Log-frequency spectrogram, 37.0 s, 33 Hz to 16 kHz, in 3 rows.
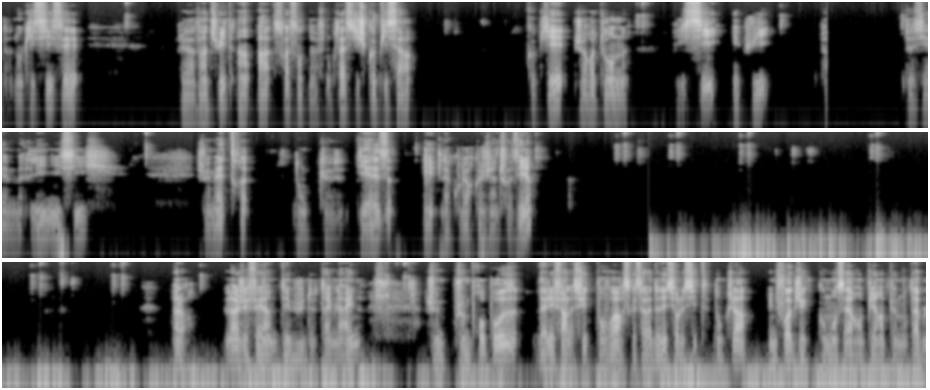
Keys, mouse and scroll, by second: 0.6-1.8 drag, 3.4 right click, 4.9 click, 6.4 ctrl+c, 8.4 click, 10.4 click, 12.0-14.4 drag, 18.8 ctrl+v, 20.5 click, 21.2 click, 22.2 click, 22.9 ctrl+c, 23.9 click, 25.1 ctrl+click, 25.5 ctrl+v, 26.1 click, 27.3-30.2 drag, 31.2-31.5 scroll up 1, 31.8 scroll up 1.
